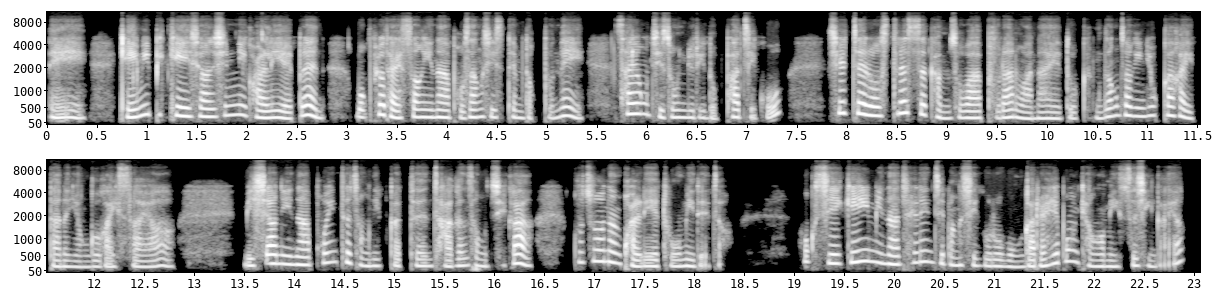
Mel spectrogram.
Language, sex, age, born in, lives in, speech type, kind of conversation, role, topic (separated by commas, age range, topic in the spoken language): Korean, female, 25-29, South Korea, United States, read, expert-assistant, expert, 디지털 기술이 정신 건강 관리에 어떤 새로운 가능성을 열어줄 수 있을까요? 예를 들어, 앱, 인공지능, 원격 치료 등이 미래에 어떻게 활용될 수 있을지 이야기해 봅시다.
